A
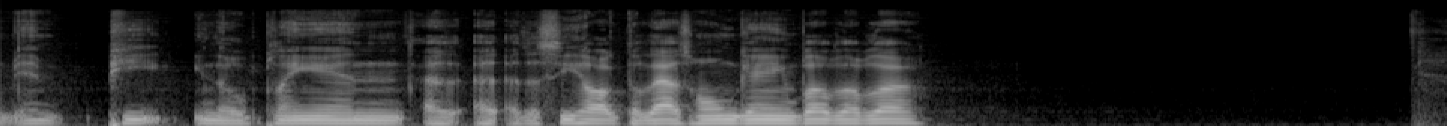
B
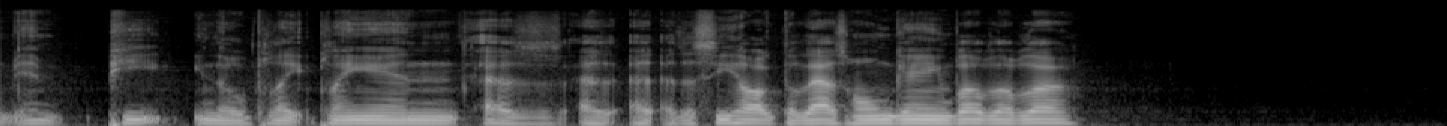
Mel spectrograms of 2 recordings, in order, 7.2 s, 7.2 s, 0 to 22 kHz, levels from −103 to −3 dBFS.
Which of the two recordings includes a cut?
A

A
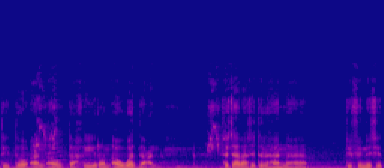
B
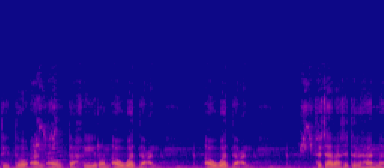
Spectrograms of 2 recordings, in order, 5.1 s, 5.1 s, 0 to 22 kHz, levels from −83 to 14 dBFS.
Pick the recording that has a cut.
B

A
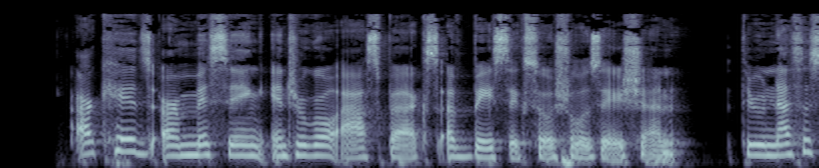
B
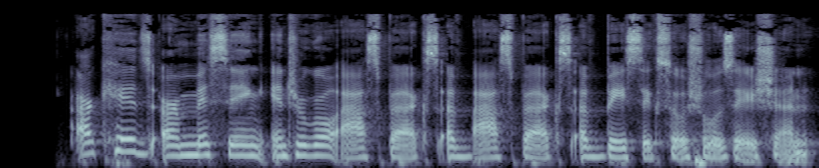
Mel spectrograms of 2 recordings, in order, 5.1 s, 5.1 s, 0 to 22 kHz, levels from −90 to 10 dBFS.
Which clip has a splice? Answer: B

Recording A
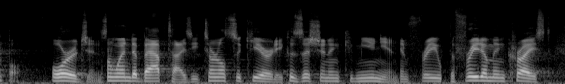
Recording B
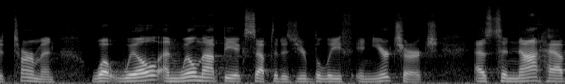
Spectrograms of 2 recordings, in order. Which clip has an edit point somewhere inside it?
A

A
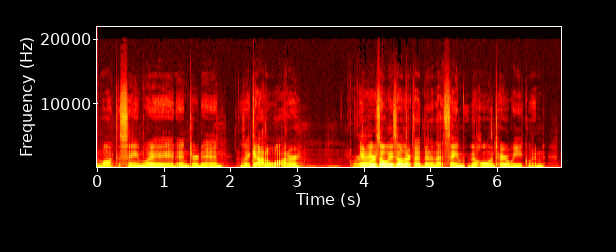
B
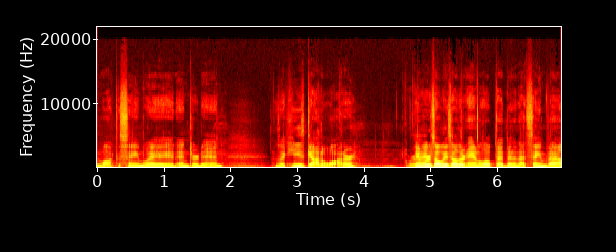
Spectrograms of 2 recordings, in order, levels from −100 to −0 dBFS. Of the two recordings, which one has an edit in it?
A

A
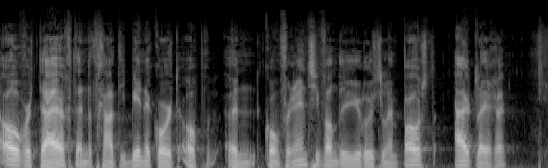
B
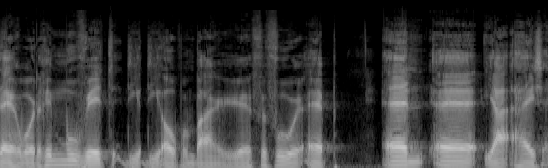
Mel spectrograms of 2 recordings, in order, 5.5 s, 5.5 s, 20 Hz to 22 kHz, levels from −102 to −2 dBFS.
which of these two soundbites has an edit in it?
B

